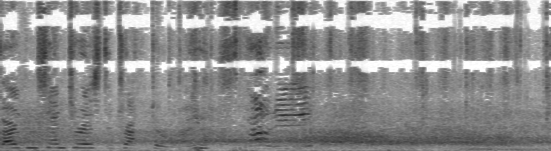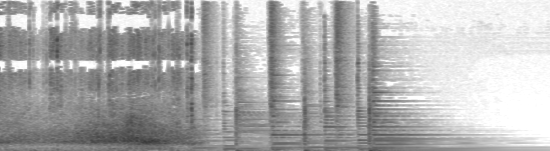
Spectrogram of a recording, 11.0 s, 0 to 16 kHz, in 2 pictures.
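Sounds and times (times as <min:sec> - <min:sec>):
steady rushing noise: 0:00.0 - 0:07.6.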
